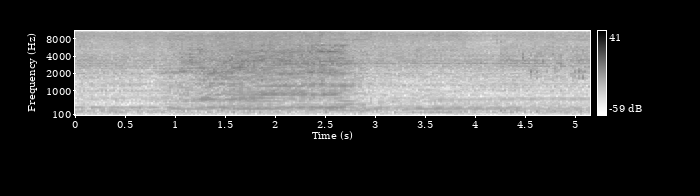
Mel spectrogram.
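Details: Breville BES870XL espresso machine after service and OPV adjustment for low pressure and slow shots; steady even pump buzz with low hum and brief hiss swell while pulling a shot, correct extraction pressure.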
